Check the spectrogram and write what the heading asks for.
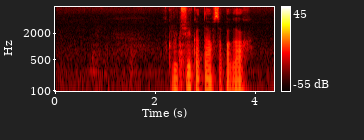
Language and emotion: Russian, neutral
